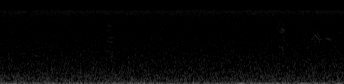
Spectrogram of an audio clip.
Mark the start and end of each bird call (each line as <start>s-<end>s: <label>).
1.0s-1.2s: Hawaii Amakihi (Chlorodrepanis virens)
2.7s-2.9s: Hawaii Amakihi (Chlorodrepanis virens)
